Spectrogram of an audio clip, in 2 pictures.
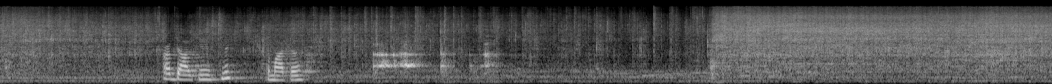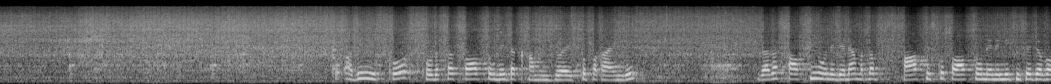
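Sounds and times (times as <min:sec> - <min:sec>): tomatoes sizzling in oil: 0:00.0 - 0:21.0
metal spoon clinking on pan: 0:03.7 - 0:05.0.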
